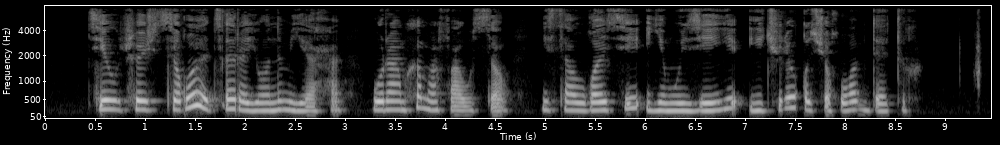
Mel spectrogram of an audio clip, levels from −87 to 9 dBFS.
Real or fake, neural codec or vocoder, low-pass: real; none; 7.2 kHz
